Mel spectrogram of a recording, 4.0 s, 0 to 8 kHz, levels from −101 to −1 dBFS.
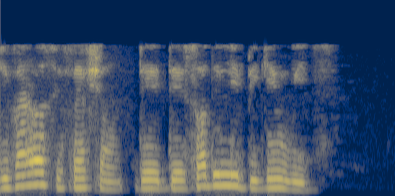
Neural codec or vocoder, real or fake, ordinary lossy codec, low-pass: none; real; AAC, 16 kbps; 7.2 kHz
